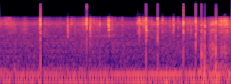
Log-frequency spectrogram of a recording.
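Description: Scattered light clicks and scratches of handling a cardboard shipping box, over a steady low hum.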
